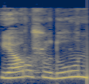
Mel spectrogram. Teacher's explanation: را ساکن سے پہلے یا پر زبر ہے تو یہاں پر را کو پر کریں گے یعنی موٹا کر کے پڑھیں گے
